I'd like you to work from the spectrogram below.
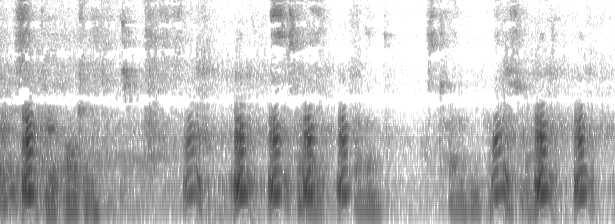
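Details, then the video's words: Pet dog barking in her sleep while lying passed out on a couch indoors: soft, muffled woofs and whimpering yips in irregular bursts, with quiet human voices in the background. "Dog sleep barking"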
